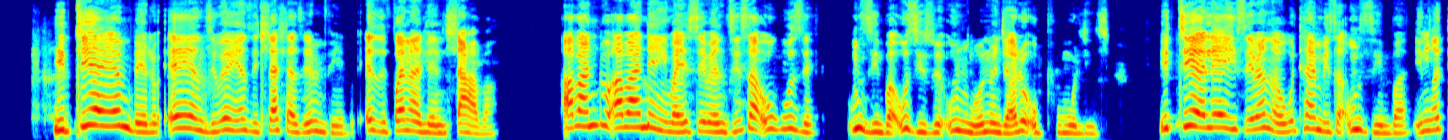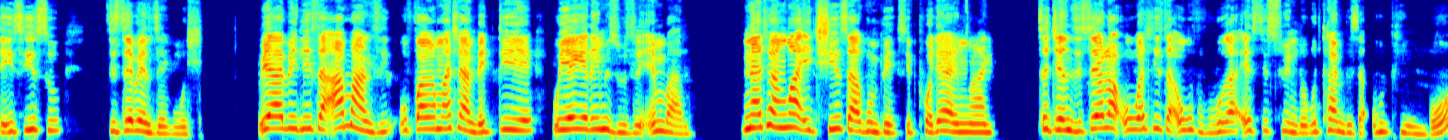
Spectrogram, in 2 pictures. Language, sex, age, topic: North Ndebele, female, 25-35, health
